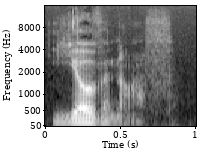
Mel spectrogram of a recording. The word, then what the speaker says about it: Yovanoff: And this is by author Brenna Yovanoff. – Did I say that right? – Yeah.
